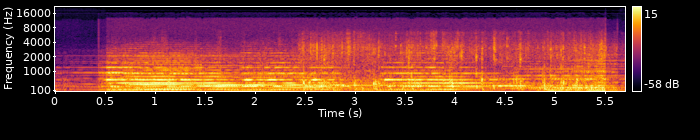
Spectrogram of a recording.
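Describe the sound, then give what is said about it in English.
A chestnut horse's hooves canter along a street past a blacksmith's in a steady, rapid clip-clop, partly masked by loud, sustained music; the hoofbeats grow more distinct in the second half. “Ben canters away on his chestnut horse past a blacksmith's, and Neil and the other heavy follow him.”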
